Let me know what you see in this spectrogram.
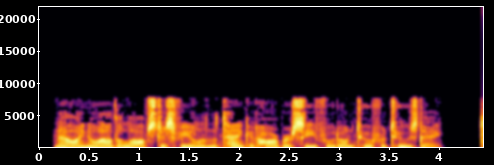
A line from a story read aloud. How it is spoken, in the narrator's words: Tom said in a small, tight voice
